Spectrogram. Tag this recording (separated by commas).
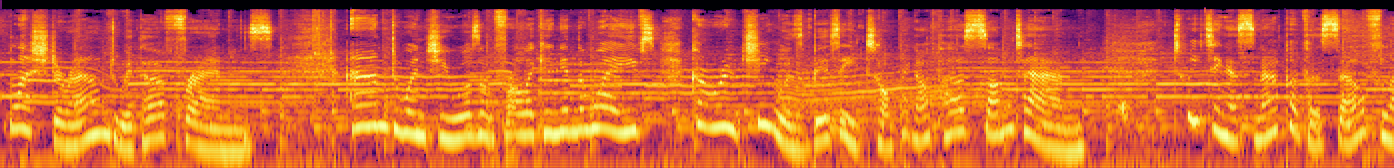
Music, Speech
